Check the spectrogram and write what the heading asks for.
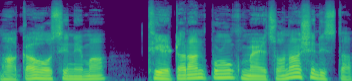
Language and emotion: Goan Konkani, sad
